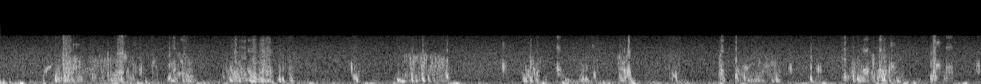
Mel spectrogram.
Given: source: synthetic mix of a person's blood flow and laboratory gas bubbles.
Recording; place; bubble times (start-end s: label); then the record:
Doppler ultrasound of blood flow; subclavian vein
0.42-1.46 s: bubbles
1.52-1.58 s: bubbles
1.67-1.97 s: bubbles
2.20-2.98 s: bubbles
3.48-3.62 s: bubbles
3.94-4.52 s: bubbles
5.00-5.10 s: bubbles
5.21-5.51 s: bubbles
5.54-5.98 s: bubbles
6.15-6.37 s: bubbles
6.69-6.81 s: bubbles
7.18-7.28 s: bubbles
7.32-7.82 s: bubbles
7.88-7.95 s: bubbles
8.07-8.24 s: bubbles
8.41-9.04 s: bubbles
9.29-9.54 s: bubbles
9.75-9.81 s: bubbles
From the record:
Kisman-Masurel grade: 243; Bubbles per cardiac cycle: several, 3 to 8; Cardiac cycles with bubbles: 100%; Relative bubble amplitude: loud (0.450 to 0.775); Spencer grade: 3 (all of the cardiac periods contain showers or single bubble signals, but not dominating or overriding the cardiac motion signals); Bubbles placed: anywhere in the cardiac cycle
